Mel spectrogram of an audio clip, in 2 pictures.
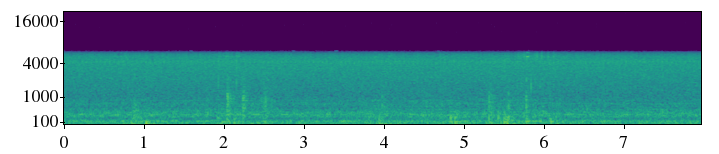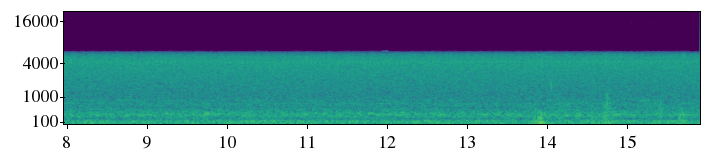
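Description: A kitten's paws patter and thump softly on carpet close by.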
